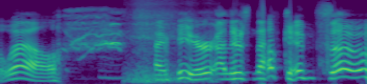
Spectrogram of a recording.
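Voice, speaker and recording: Using a put-on character voice with a high pitch, a man cackles in an amused tone at a very slow pace. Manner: cackling, amused.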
